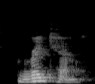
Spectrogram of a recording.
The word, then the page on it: rakehell: British English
